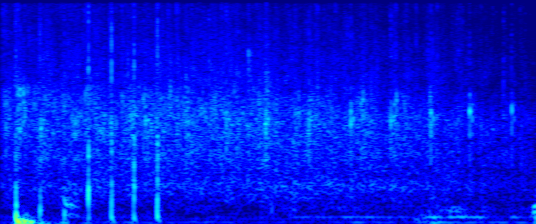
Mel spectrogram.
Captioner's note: applause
